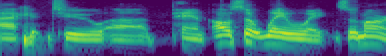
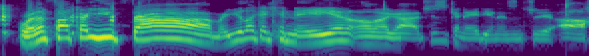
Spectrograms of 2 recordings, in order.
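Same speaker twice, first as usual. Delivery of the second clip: put-on appalled Valley girl; 8 semitones higher than usual. Valley girl discovering the newcomer is Canadian, appalled. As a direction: quiz her, then complain under it.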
